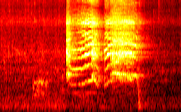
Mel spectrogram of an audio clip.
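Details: Green junglefowl, recorded in Bali, gives one short, hoarse two-part crow, a harsh burst then a rasping second note, about a second long against a quiet background; used as a lure call.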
